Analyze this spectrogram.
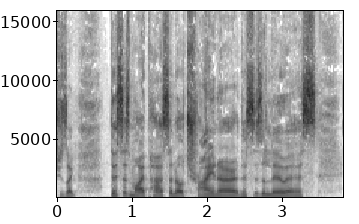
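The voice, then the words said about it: Put-on British accent. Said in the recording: “doing that voice, but she's like British. So I'm going to try it in a British voice.”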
